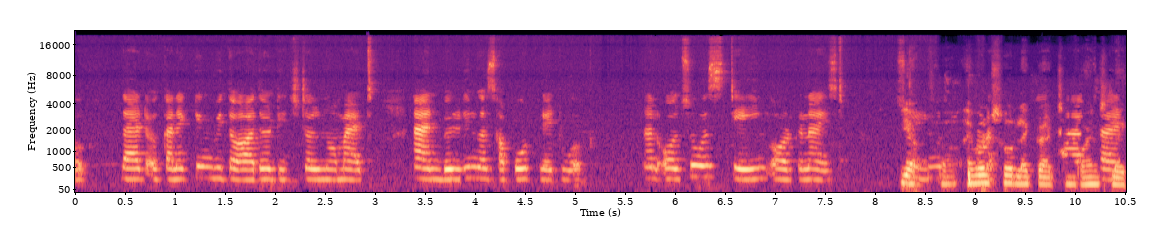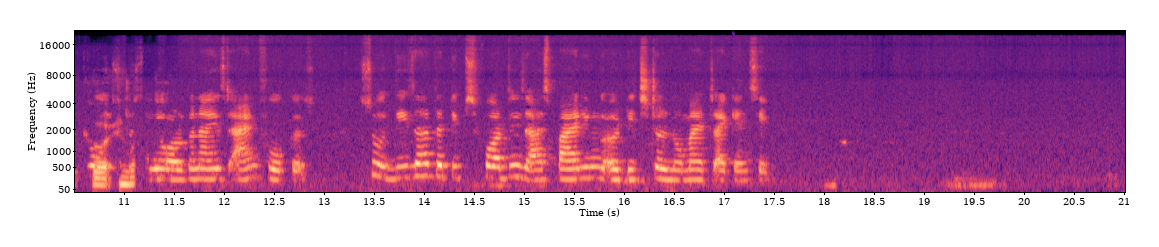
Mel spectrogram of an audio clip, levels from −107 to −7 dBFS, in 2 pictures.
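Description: An echo canceller was likely unable to tell the near talker from loudspeaker echo while both sides spoke at once, so it turned the speech down: speech suppressed in double talk. The speech dips briefly by around 15 dB from 8.65 to 8.9 s, then sinks far deeper, roughly 25 dB, from 9.32 to 10.27 s, and drops again by about 20 dB from 10.47 to 11.45 s.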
